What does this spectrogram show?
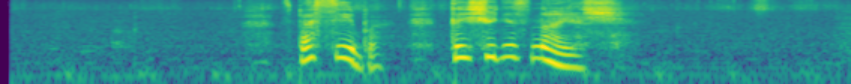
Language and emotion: Russian, positive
